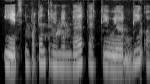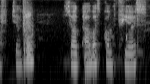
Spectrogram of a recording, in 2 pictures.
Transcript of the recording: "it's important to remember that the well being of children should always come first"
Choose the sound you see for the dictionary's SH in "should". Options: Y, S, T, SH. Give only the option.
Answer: S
